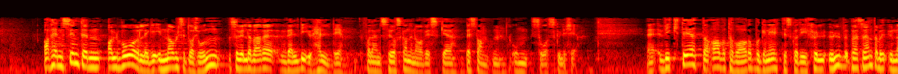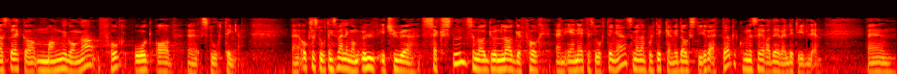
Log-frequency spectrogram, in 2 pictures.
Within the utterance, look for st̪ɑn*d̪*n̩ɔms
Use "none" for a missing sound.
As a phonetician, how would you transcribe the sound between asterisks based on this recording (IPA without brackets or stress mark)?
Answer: d̪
